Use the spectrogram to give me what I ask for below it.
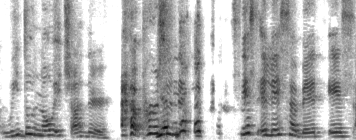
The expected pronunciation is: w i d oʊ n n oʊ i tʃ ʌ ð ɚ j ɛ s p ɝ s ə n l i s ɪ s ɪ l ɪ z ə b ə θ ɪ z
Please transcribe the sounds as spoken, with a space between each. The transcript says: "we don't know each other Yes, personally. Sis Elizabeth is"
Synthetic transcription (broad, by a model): w i d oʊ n n oʊ i tʃ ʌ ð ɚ p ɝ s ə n i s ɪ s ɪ l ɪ s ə b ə t ɪ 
